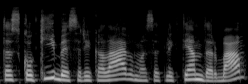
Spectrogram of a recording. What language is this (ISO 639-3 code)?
lit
